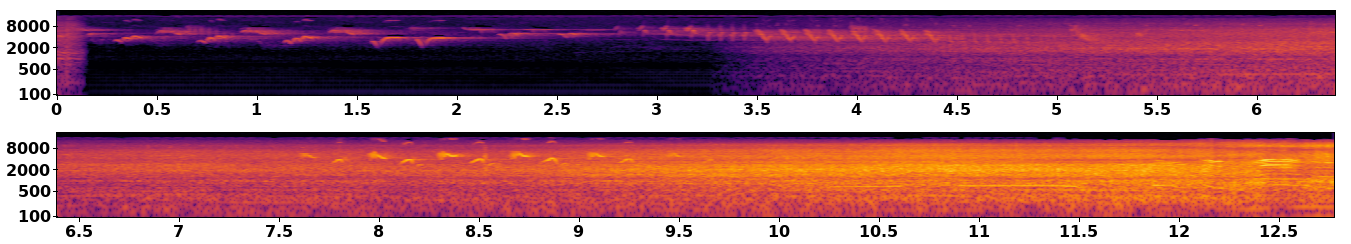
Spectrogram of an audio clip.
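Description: Birds chirping, at first alone. From about three and a half seconds in, a car approaches along the road, its engine and tyre noise growing steadily louder while birds go on chirping.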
